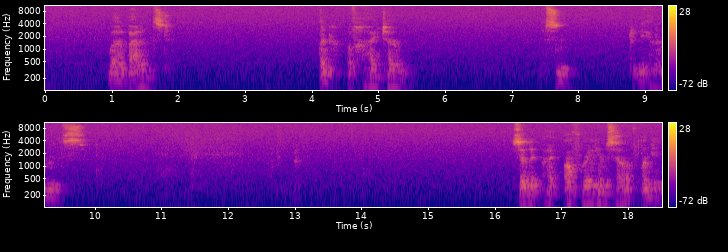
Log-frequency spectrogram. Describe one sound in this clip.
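An elderly man speaks slowly and solemnly, with long pauses between phrases.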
